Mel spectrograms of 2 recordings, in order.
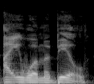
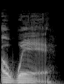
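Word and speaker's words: Awer: So uh in Adelaide United for example we had a player that traditionally here um they call him Awa but his his name is pronounced aware so I will always say how he likes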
